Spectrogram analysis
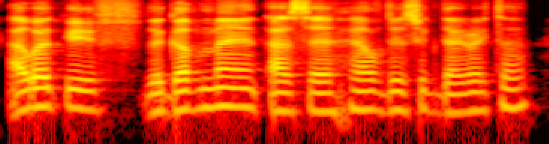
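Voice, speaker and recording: Togolese guy introducing himself to a group, creaky gravelly voice, medium pitch. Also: little pitch movement, normal speed. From Togo. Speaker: course participant, doctor. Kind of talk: spoken self-introduction to a group.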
